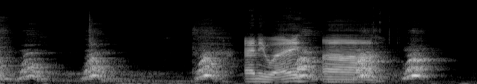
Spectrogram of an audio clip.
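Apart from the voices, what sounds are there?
dogs barking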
